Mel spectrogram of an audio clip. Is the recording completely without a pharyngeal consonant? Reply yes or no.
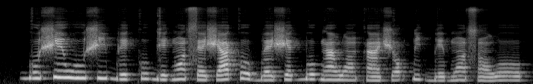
yes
